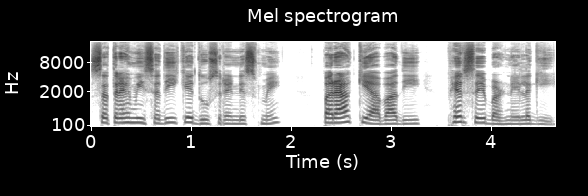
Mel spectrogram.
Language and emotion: Urdu, neutral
